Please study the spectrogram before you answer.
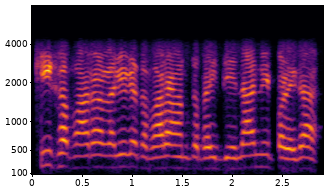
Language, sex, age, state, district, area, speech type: Hindi, female, 60+, Uttar Pradesh, Ghazipur, rural, conversation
